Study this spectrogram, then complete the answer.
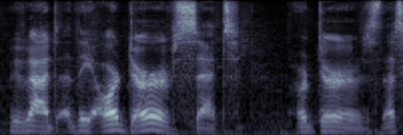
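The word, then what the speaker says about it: hors d'oeuvres: Is that how you spell or derves? Okay. I didn't think so. Okay. Okay. Okay. Okay. Okay. It's like, "No way." Uh, because French people don't pronounce the H.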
